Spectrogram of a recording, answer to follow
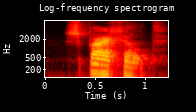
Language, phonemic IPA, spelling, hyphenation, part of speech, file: Dutch, /ˈspaːr.ɣɛlt/, spaargeld, spaar‧geld, noun, Nl-spaargeld.ogg
- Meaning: one's savings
